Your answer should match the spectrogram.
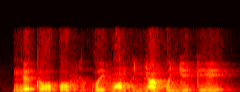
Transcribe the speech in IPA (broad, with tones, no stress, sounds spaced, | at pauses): ŋ ɛ˧ t oː˦ p o˨ f i˨ ɡʷ eː˨ v ɔ̃˦ b ɨ˨˦ ɲ ã˨˦ ɡʷ e˦ ɲ e˨ ɡ eː˧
